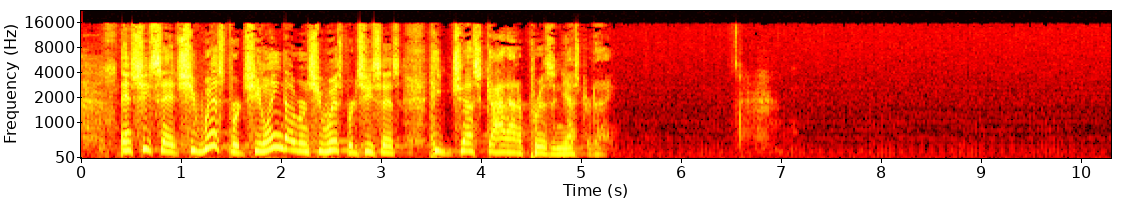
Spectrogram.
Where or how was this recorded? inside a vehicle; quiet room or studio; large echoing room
large echoing room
